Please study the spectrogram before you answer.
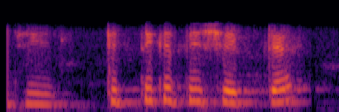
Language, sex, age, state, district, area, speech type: Hindi, female, 18-30, Madhya Pradesh, Katni, urban, conversation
